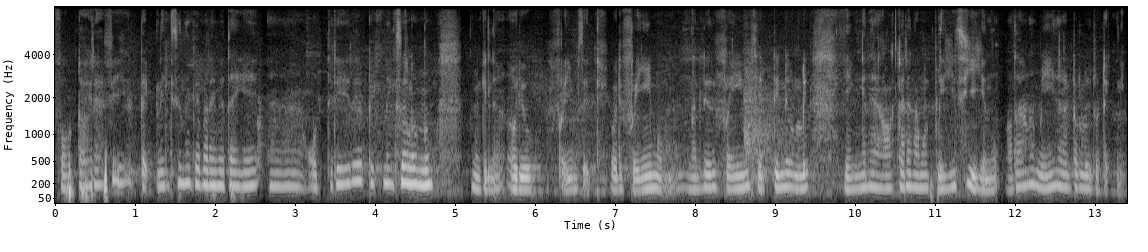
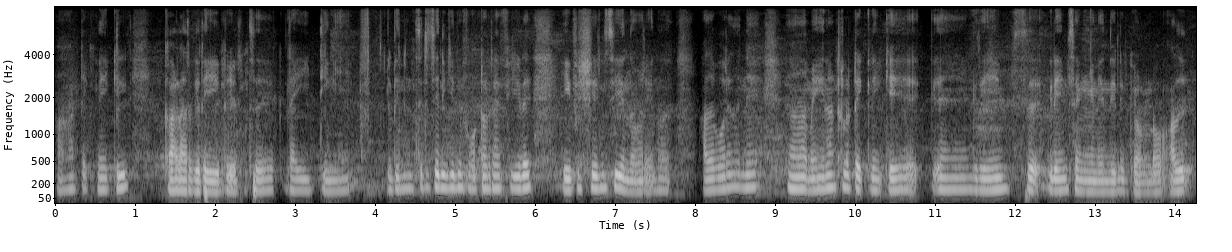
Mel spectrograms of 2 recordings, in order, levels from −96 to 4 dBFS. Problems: continuous background conversations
